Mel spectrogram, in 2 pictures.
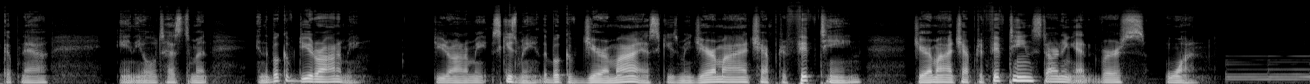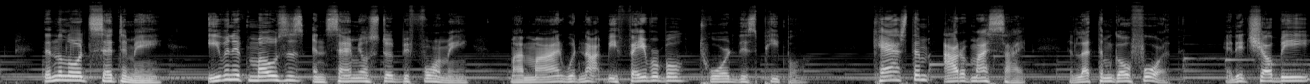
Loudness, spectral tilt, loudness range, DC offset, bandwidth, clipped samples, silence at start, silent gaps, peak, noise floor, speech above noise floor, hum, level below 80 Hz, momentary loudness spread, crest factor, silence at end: -17 LUFS; -5.5 dB/octave; 5 LU; under 0.1%; 16.5 kHz; under 0.1%; 0 s; none; 0 dBFS; -61 dBFS; 44 dB; none; -38 dBFS; 16 LU; 16 dB; 0 s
